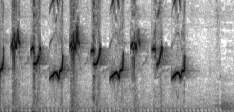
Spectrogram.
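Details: Wild cinereous tit singing vigorously with a sharp 'besetan' phrase: eight loud, quick whistled two-note figures in a rapid run, each a high note dropping to a lower one. A brief faint low rustle follows.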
